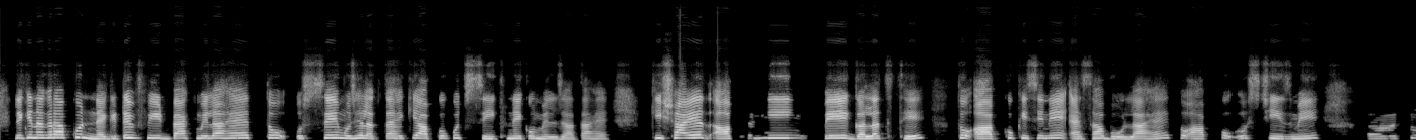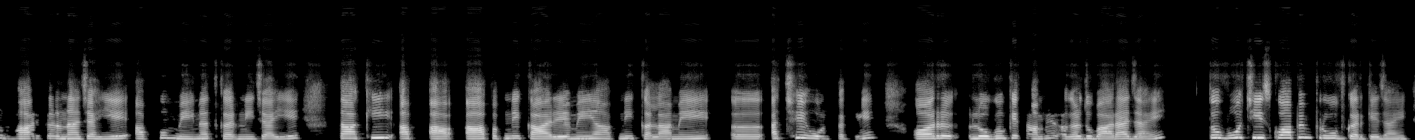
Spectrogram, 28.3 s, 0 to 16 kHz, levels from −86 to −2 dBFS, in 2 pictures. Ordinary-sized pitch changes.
Yes: average, 3.7 semitones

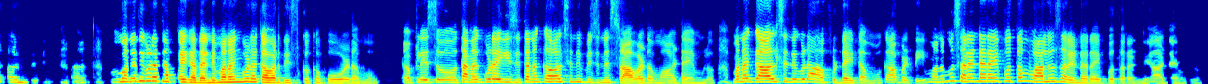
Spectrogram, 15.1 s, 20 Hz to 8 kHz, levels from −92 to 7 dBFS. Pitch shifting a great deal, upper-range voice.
Yes: wide, 7.3 semitones; high, 230 Hz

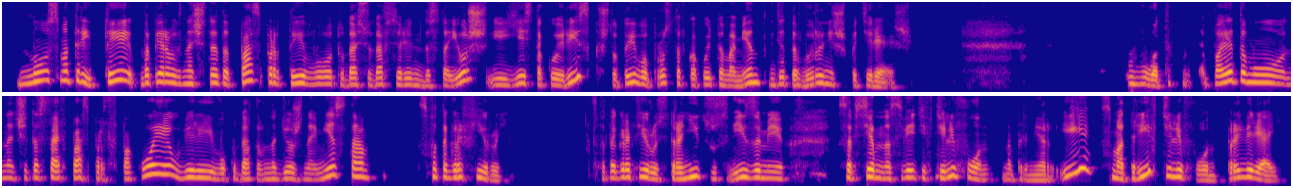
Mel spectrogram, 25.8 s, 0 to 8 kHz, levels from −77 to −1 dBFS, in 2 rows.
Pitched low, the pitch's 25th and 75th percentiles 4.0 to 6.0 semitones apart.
No: medium, 185 Hz; average, 4.6 semitones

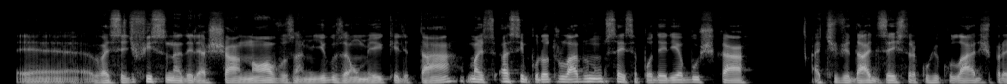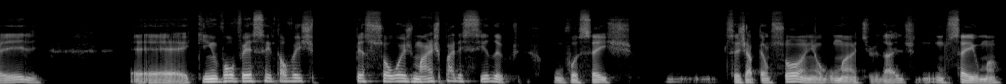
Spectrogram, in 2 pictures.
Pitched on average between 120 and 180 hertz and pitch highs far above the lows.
No: very low, 95 Hz; wide, 6.7 semitones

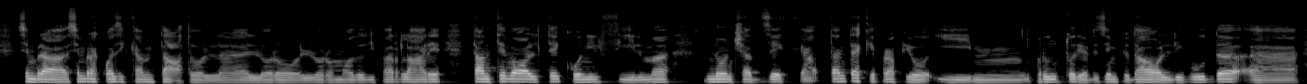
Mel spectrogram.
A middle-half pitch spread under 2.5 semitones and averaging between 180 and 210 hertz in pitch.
No: narrow, 2.1 semitones; low, 110 Hz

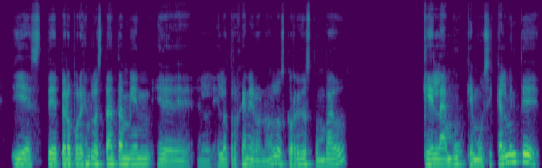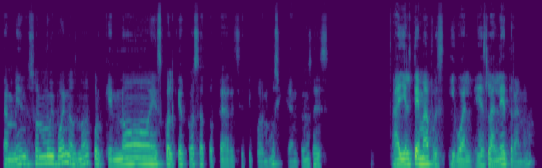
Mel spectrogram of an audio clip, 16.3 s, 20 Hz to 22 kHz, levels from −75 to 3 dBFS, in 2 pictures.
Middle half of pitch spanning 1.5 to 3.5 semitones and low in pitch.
Yes: average, 2.9 semitones; low, 130 Hz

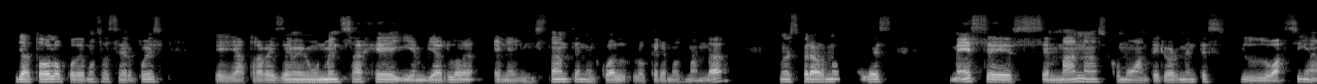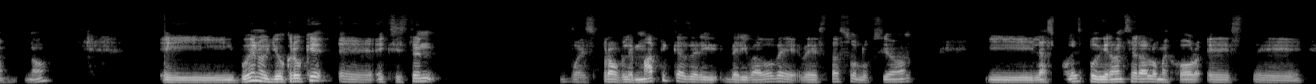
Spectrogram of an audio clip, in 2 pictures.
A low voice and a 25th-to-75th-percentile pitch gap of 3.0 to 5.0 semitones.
No: low, 110 Hz; narrow, 2.4 semitones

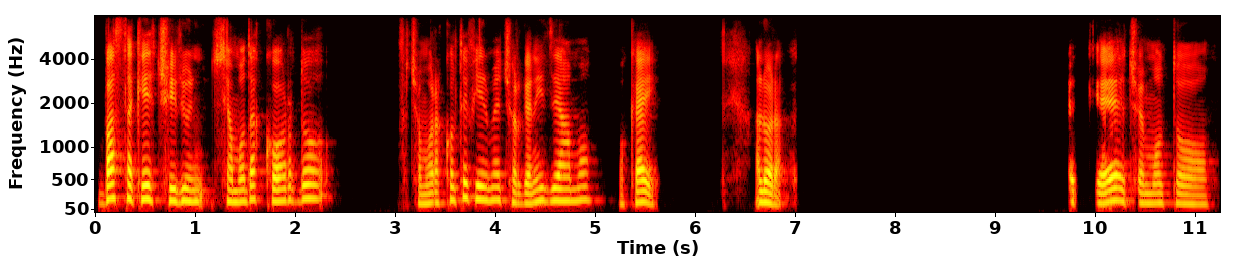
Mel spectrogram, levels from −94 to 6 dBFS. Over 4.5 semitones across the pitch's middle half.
Yes: average, 4.9 semitones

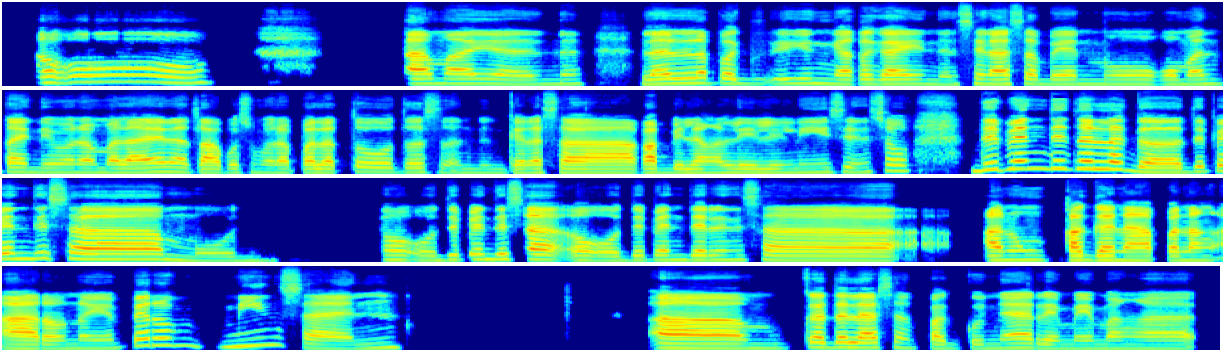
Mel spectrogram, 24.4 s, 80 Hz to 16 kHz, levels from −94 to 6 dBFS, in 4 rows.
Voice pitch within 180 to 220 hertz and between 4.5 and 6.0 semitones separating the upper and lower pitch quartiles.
No: high, 190 Hz; average, 3.2 semitones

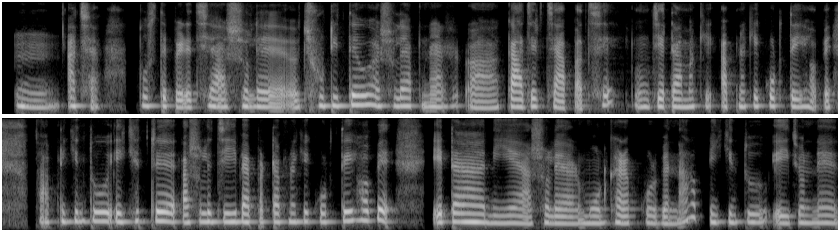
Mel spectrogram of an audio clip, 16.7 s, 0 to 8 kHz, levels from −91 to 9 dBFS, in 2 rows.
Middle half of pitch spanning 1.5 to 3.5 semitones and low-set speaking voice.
No: narrow, 2.5 semitones; high, 220 Hz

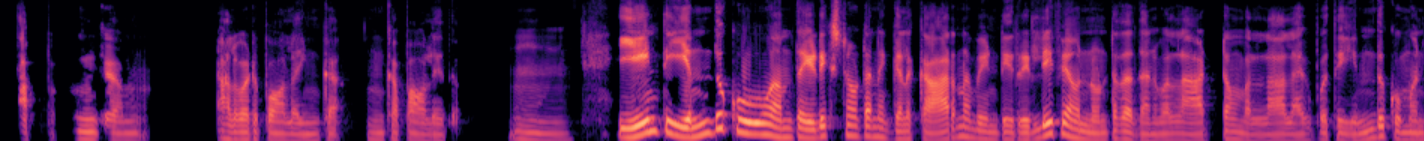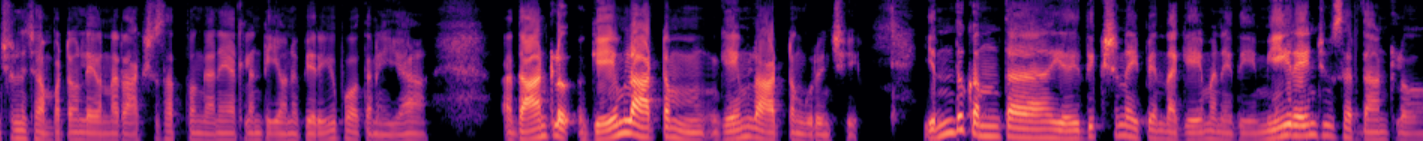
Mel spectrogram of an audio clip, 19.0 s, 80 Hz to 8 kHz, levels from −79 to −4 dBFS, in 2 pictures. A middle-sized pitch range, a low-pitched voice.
No: wide, 6.6 semitones; low, 110 Hz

